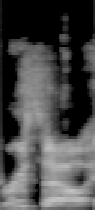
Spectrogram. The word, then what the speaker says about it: Rousseau: R-O-U-S-S-E-A-U. – Yeah, see, I was going for that ew sound at the end. – You go for that junior sound. – Ew. – I'm sitting here like, R-U-S-S-O, Russo, yeah.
